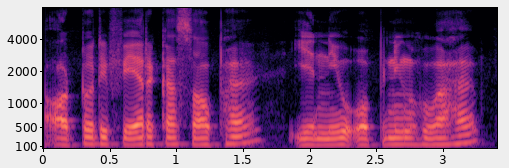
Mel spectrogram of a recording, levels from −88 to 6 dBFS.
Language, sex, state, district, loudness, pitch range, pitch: Hindi, male, Bihar, Gaya, -24 LUFS, 130-145 Hz, 135 Hz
